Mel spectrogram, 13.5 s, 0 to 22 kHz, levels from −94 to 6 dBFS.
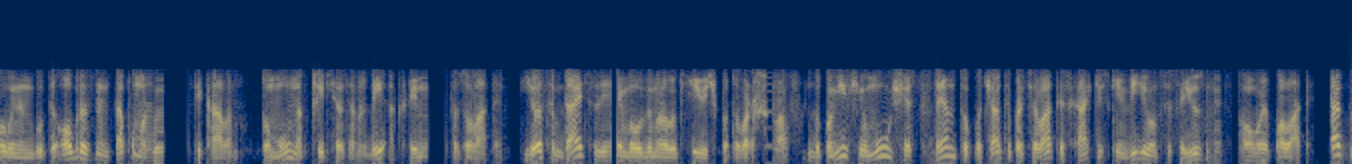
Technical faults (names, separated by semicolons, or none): G.723.1 codec; VoIP packet loss concealed by the speech codec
